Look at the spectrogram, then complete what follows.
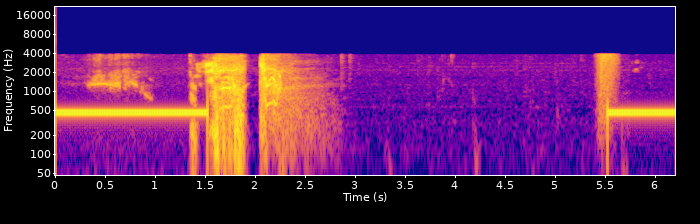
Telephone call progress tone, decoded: ringback tone

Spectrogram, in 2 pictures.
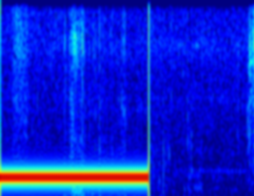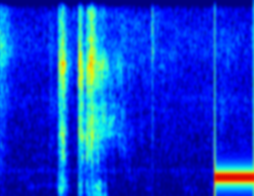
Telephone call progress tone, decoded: ringback tone

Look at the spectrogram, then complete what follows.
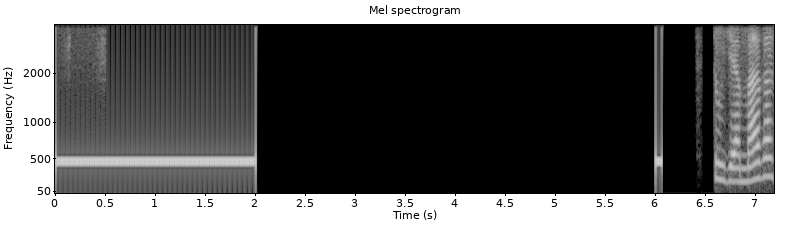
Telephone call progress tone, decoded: ringback tone

